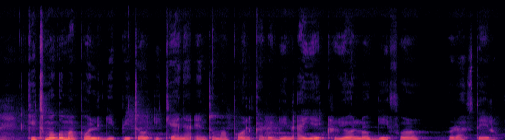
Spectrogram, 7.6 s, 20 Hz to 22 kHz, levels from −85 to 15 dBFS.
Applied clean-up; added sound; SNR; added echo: none; none; none; none.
